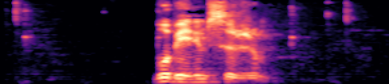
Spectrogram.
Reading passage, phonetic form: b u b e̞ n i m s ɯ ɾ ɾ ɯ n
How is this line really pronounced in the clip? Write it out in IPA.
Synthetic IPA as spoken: b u b e̞ n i m s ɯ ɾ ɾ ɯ m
